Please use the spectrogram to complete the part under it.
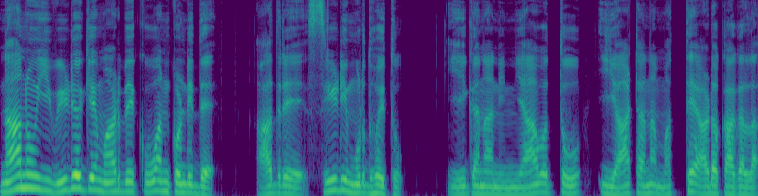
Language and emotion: Kannada, sad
